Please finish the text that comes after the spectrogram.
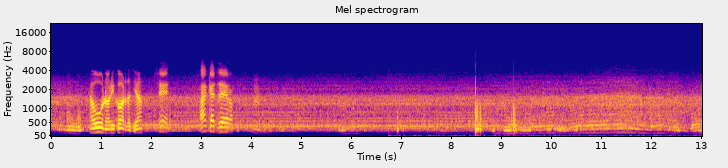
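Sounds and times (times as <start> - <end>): car engine idling: 6.8 - 13.0.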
